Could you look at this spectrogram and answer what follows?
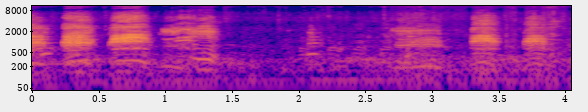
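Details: A pair of African geese in a backyard in Greece, kept among other waterbirds: loud nasal honks in quick bursts, two strong blasts then a softer series, with quieter honks trailing at the end.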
